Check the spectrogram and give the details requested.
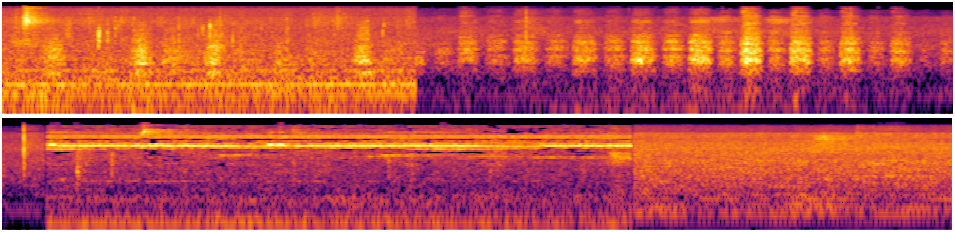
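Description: A small dog panting in quick, even breaths, about five a second at its fastest. The sound changes abruptly every two to three seconds as short clips are cut together.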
